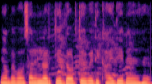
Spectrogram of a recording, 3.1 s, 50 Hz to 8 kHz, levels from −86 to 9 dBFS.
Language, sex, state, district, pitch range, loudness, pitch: Hindi, female, Uttar Pradesh, Ghazipur, 210-220 Hz, -14 LUFS, 210 Hz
